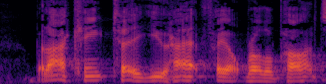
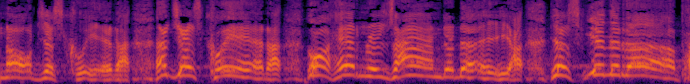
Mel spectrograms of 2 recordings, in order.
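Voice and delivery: devil's voice; 8 semitones higher, 5 dB louder than usual. Retold or imitated. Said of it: "the devil's saying".

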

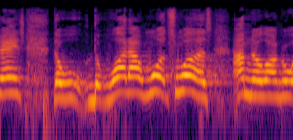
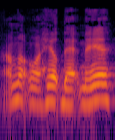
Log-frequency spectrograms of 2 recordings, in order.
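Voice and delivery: low, softened aside; dismissive passer-by; 4 semitones lower, 6 dB quieter than usual. Acted. Passer-by refusing to help the beggar, low and dismissive. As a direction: mutter it privately, refusing to get involved. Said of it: "You know what some people will do?".

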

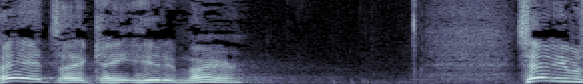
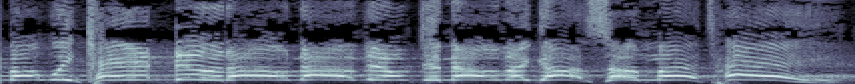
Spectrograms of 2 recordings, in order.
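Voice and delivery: higher, louder mock panic; mock cry; 10 semitones higher, 4 dB louder than usual. Preacher mocks fearful Christians, loud panicky cry. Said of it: "You gonna say".

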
